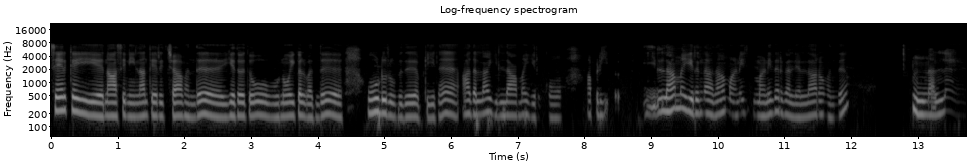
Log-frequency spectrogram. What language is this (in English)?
Tamil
